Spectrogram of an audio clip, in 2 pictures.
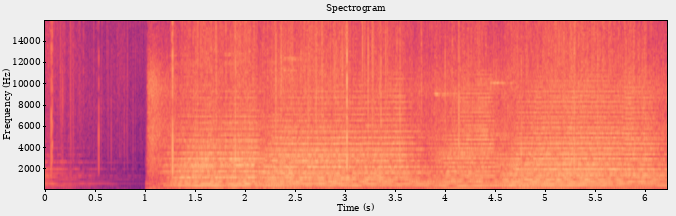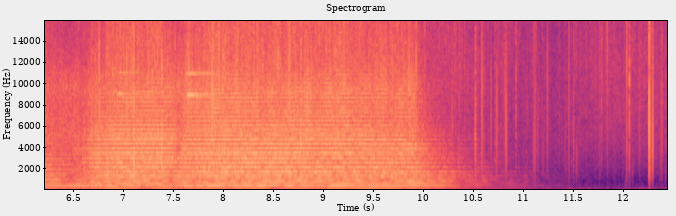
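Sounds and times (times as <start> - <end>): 
band playing: 1.0 - 10.9.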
